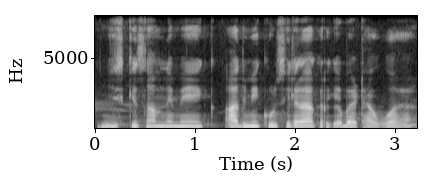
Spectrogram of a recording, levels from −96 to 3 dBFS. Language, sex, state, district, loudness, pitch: Hindi, male, Bihar, West Champaran, -20 LUFS, 145 Hz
